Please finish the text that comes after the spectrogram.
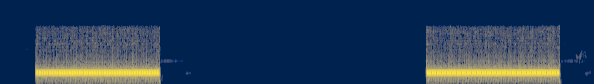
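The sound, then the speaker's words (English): Two steady, mid-pitched telephone ringing tones, each lasting about two seconds, separated by a long silent gap, like a call ringing out on the line. No one speaks. “Alright, let me try calling again.”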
